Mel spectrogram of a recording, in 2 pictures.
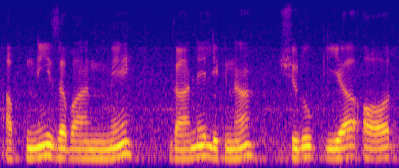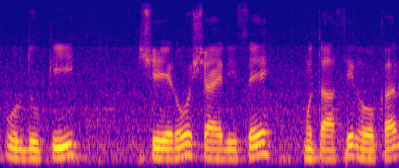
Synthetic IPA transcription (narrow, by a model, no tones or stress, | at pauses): ɐpnizɐbaːnmẽ | ɡaːnelɪkʰna | ʃʊɾukijaʔɔːɾʊɾd̪uki | ʃeːɾoʃaːɪɾise | mʊt̪aːsːɪɾɦoːkəɾ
